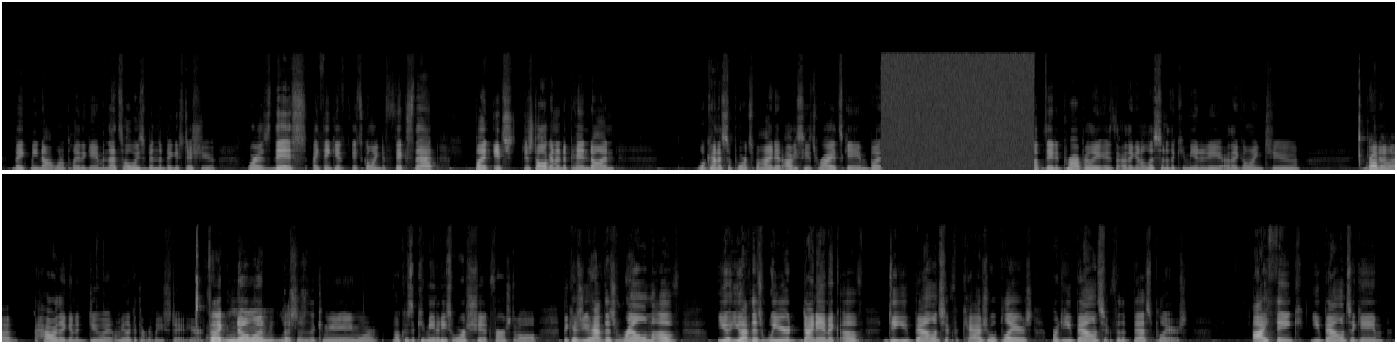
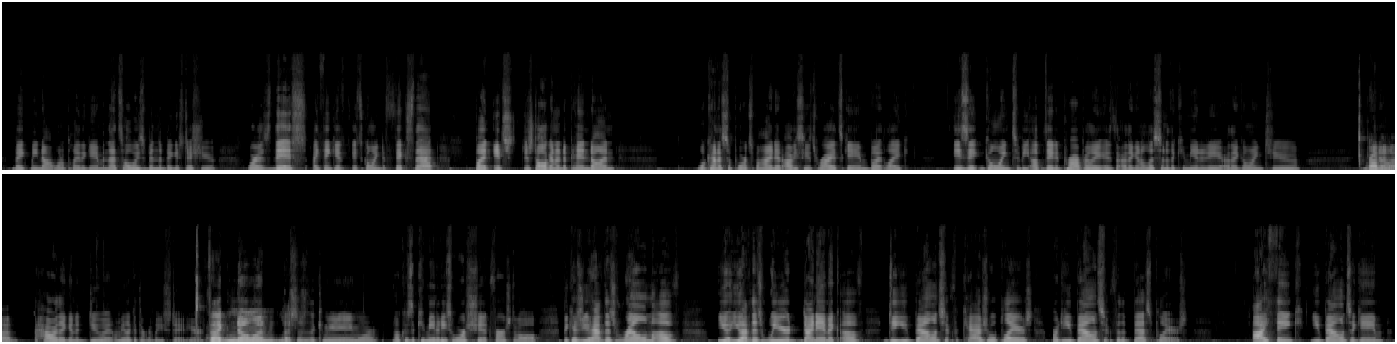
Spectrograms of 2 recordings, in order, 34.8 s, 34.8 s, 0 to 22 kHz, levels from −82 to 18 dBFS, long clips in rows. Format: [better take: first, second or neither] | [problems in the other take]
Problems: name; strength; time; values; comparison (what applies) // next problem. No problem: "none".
second | audio cutting out; filled with static; at 11 s for 2 s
